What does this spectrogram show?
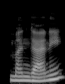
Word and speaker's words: Mandhane: But Justice Mandani, yes, that's how you say her name.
